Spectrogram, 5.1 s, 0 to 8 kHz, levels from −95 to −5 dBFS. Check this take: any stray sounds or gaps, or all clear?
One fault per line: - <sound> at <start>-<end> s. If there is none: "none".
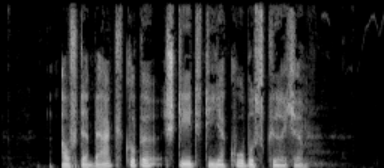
none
